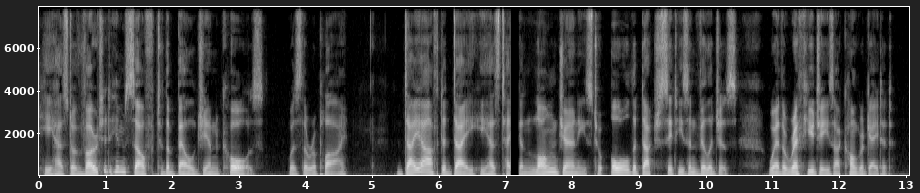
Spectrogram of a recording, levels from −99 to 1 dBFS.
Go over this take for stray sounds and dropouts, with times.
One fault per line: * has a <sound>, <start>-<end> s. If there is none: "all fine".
* has a dropout, 7.1-7.2 s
